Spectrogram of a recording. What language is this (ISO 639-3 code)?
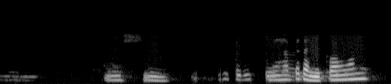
pan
